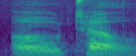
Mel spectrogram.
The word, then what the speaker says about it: oto: So oto, which is the root for ear, we'll go through that in a little bit, is pronounced o-toe, like, oh, I stubbed my toe. Okay, so o-toe.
